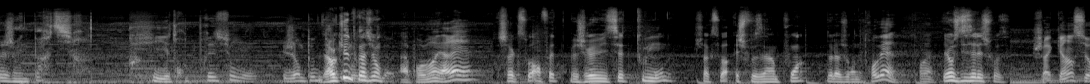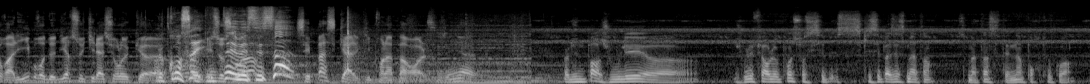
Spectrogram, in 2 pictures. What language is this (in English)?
French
